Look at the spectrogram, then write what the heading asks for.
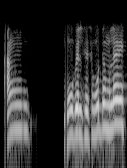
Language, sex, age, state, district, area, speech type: Bodo, male, 30-45, Assam, Kokrajhar, rural, conversation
